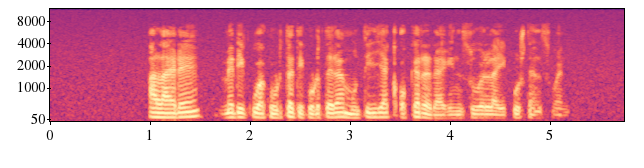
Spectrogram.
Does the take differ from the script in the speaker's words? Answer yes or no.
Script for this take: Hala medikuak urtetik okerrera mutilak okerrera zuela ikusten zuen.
yes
